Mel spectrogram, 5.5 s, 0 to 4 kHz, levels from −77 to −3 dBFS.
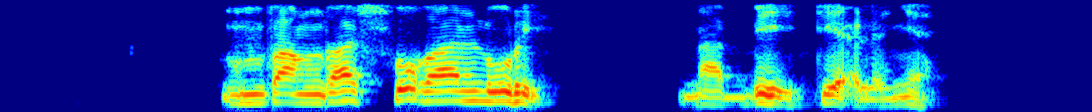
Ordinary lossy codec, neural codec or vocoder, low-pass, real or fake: AAC, 32 kbps; codec, 16 kHz, 8 kbps, FunCodec, trained on LibriTTS, 25 frames a second; 3.6 kHz; fake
